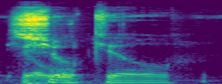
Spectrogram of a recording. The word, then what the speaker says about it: Schuylkill: I don't know how to pronounce it exactly, but it's like Kill. Schuylkill River.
